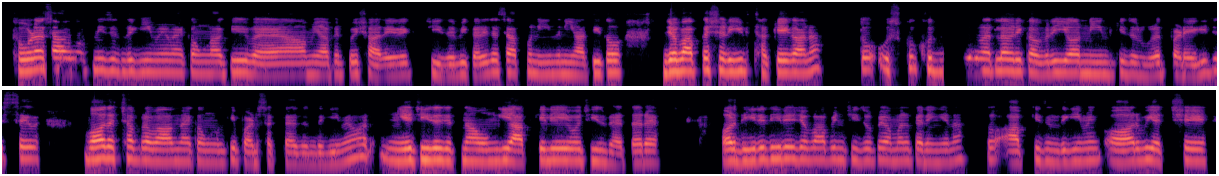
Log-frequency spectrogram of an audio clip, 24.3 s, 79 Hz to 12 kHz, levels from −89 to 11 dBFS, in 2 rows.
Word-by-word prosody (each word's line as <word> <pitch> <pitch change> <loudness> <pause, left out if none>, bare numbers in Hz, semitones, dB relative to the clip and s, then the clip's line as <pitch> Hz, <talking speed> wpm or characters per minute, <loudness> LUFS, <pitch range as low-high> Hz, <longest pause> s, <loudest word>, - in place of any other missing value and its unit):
थोड़ा-सा 210 +3 +5
वो 205 -1 -4
अपनी 205 +2 -6
ज़िंदगी 185 -1 -4
में 180 0 -5
मैं 180 -1 -5
कहूँगा 170 0 -3
कि 185 +3 -1
व्यायाम 155 0 -1
या 155 -1 -1
फ़िर 165 +1 -9
कोई 165 - -2
शारीरिक 150 +2 -2 0.2
चीज़ें 145 -3 -4
भी 160 +1 -2
करें। 150 +2 -1
जैसे 180 0 0
आपको 175 +1 -4
नींद 165 -1 -6
नहीं 165 -1 -4
आती 155 +3 0
तो 180 +1 +3 0.5
जब 190 +2 +9
आपका 195 +1 +7
शरीर 190 -1 +1
थकेगा 180 +2 +4
ना, 210 +5 -3 0.4
तो 215 - +1 0.2
उसको 230 - -7
ख़ुद 210 -3 0 0.4
मतलब 195 0 +3
रिकवरी 180 -1 0
और 175 - +2
नींद 165 -1 -5
की 175 - -5
ज़रूरत 155 0 -4
पड़ेगी। 145 +4 -2
जिससे 200 +1 -2 0.6
बहुत 195 +2 +9
अच्छा 200 0 +2
प्रभाव 175 -2 +2
मैं 170 -1 -4
कहूँगा 160 -1 -6
कि 185 - -4
पड़ 150 -1 -1
सकता 150 - -8
है 145 - -3
ज़िंदगी 140 +1 -7
में 175 +3 -5
और 220 +2 -4 0.3
ये 180 +2 +7
चीज़ें 185 0 +7
जितना 175 0 -1
होंगी 170 +1 +1
आपके 160 +3 -2
लिए 180 0 +3
वो 180 0 +1
चीज़ 170 -1 -5
बेहतर 155 +3 -3
है। 155 - -1 0.7
और 175 +1 +7
धीरे-धीरे 190 +4 +2
जब 190 0 -2
आप 185 0 -2
इन 185 - -6
चीज़ों 180 0 -7
पे 185 - -2
अमल 175 0 -3
करेंगे 165 -1 -3
ना 180 +2 -9 0.3
तो 190 - -4 0.2
आपकी 160 +4 -3
ज़िंदगी 165 0 -6
में 180 +1 -5 0.2
और 165 +2 +4
भी 190 +1 +1
अच्छे 175 +1 -1
175 Hz, 190 wpm, -22 LUFS, 160-185 Hz, 0.7 s, जब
